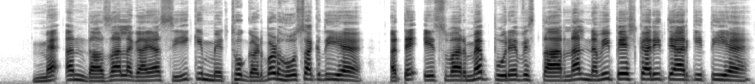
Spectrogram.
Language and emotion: Punjabi, happy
